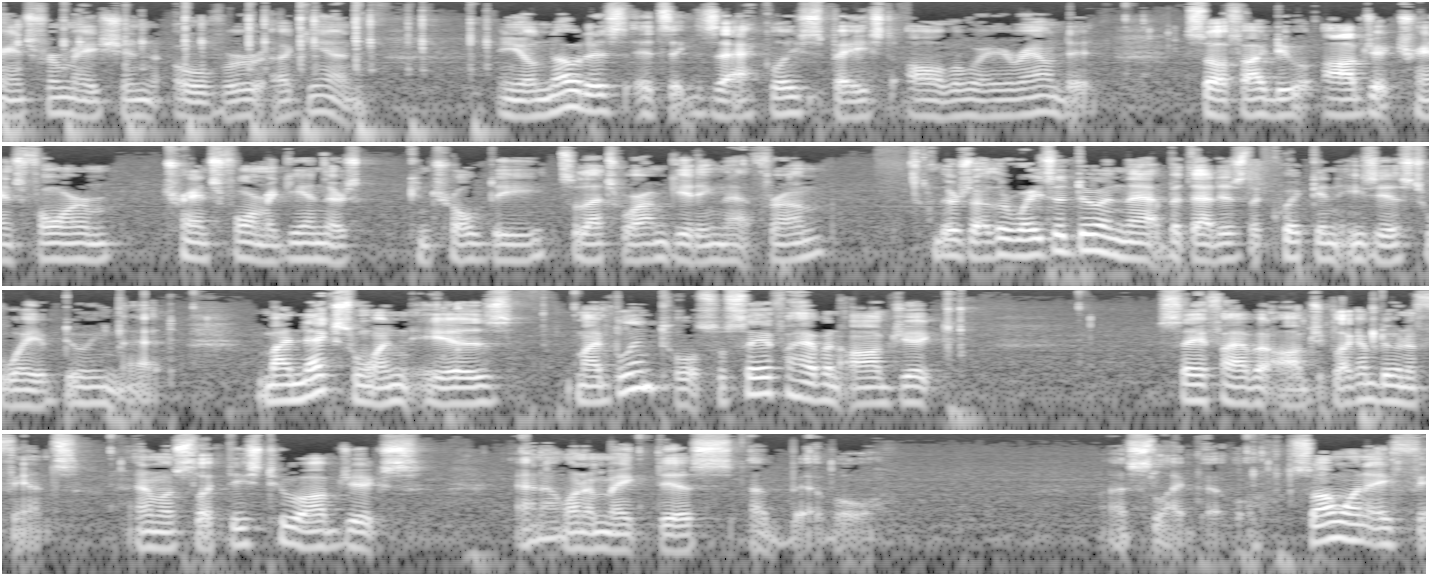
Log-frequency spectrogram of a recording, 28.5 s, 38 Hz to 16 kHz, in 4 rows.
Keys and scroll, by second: 13.5 v, 15.2 Delete, 15.8 space, 17.8 m, 19.8 a, 26.3 v.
